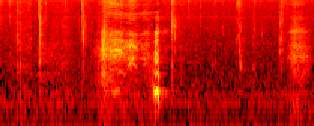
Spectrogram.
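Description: Biting and chewing a ball of Korean puffed rice snack (ppeongtwigi), with faint scattered crunches. A louder brief noise ends in a sharp click about two seconds in.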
